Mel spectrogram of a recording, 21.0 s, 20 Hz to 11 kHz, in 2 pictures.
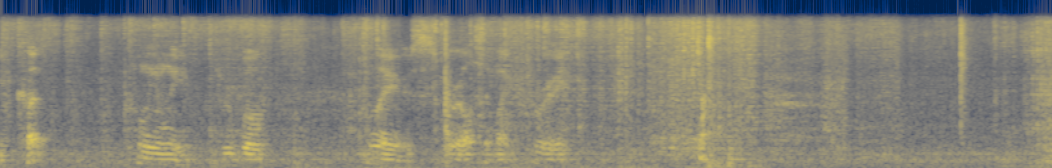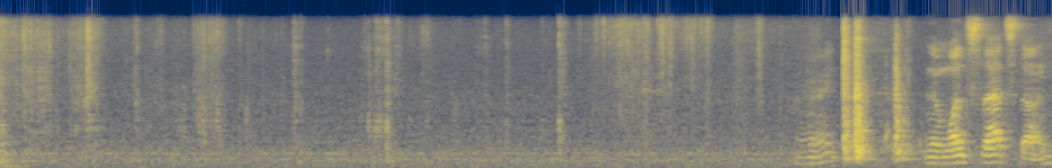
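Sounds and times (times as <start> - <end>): paper scraping against wall: 0.0 - 12.9.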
